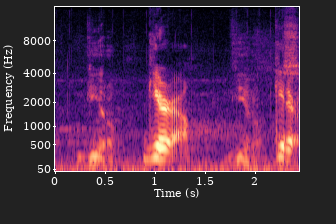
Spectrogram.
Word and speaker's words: gyro: Gyro. Gyro. Gyro. Gyro. Say euro. Euro. That's Yes. so. I'm from Nashville. Everybody says euro. A lot of Gyro, them, they say gyro.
